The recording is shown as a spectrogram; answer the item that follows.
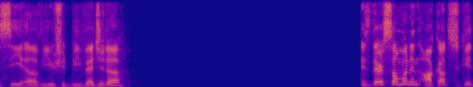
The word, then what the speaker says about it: Vegeta: character in Akatsuki that that yes I said Vegeta that's the right way to say it I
